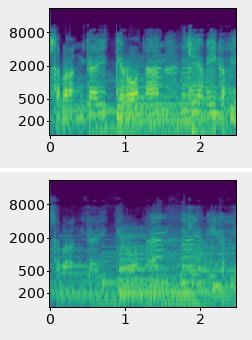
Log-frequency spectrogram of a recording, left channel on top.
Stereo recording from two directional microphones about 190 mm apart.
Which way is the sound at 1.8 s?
50° left (ahead or behind).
